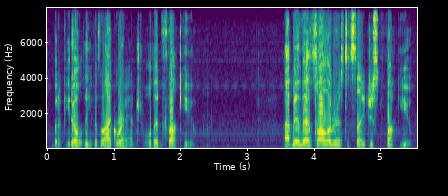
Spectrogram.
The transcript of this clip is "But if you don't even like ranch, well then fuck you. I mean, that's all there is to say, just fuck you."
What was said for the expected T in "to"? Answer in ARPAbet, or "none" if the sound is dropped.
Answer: T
